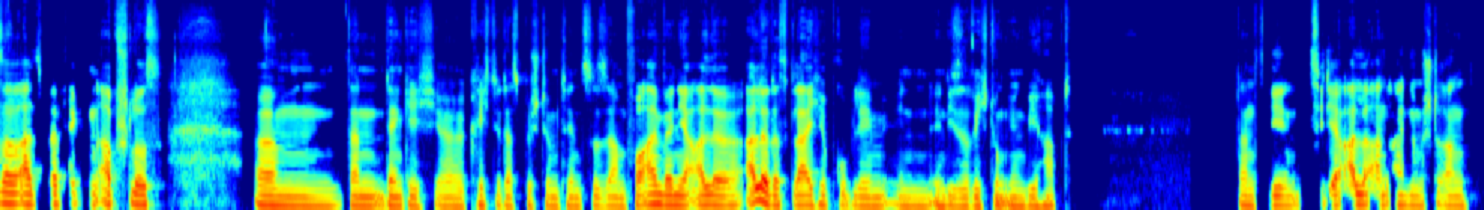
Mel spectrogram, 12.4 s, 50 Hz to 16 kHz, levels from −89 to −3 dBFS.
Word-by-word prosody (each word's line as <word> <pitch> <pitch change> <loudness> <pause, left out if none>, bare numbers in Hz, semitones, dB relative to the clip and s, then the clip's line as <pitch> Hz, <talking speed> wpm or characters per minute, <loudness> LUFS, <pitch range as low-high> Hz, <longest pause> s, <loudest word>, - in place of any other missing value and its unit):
so 150 - +6
als 135 -1 +4
perfekten 135 0 -4
Abschluss. 130 -2 +1 0.8
Ähm, 115 -2 +1
dann 115 -1 0
denke 115 0 0
ich, 110 -1 -6
äh, 110 -1 -2
kriegt 120 +2 -6
ihr - - -5
das 115 -1 -4
bestimmt 110 -1 -7
hin 115 -1 -4
zusammen. 115 0 -4
Vor 120 - +2
allem 135 0 +6
wenn 125 0 +6
ihr 125 - +3
alle 125 0 +3
alle 180 -3 +9
das 120 -1 -1
gleiche 125 0 +1
Problem 115 -1 -4
in 115 -4 -5
in 115 - -2
diese 115 -1 -2
Richtung 95 - -2
irgendwie 110 0 -1
habt 115 +1 -5 1.4
dann 125 -2 -1
ziehen 125 -1 -1
zieht - - -11
ihr 130 - +2
alle 130 -1 +4
an 125 0 -1
einem 120 -1 -3
Strang. 115 0 -5
120 Hz, 185 wpm, -24 LUFS, 115-125 Hz, 1.4 s, alle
